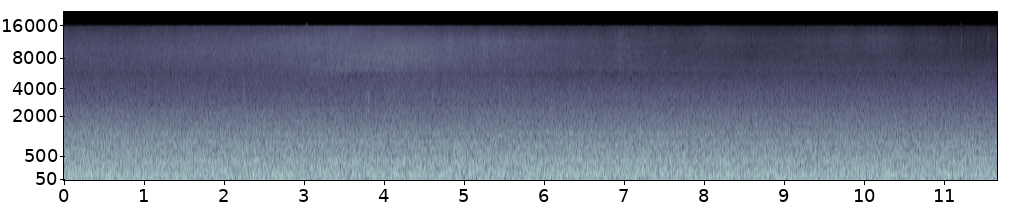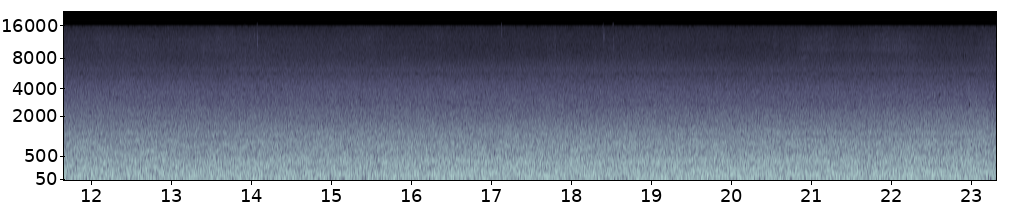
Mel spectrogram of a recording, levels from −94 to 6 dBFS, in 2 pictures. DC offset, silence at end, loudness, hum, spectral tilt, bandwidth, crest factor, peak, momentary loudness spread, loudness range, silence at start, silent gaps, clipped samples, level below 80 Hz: under 0.1%; 0 s; -25 LUFS; none; -6 dB/octave; 16 kHz; 14 dB; -10 dBFS; 1 LU; 1 LU; 0 s; none; under 0.1%; -32 dBFS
